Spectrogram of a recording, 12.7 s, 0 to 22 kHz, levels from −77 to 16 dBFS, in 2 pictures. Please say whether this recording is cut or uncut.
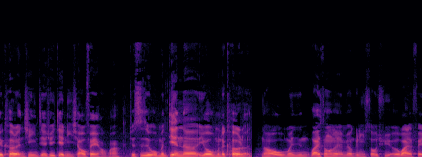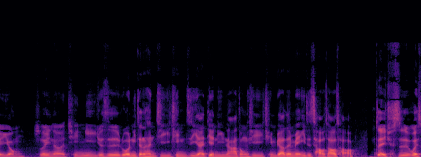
cut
